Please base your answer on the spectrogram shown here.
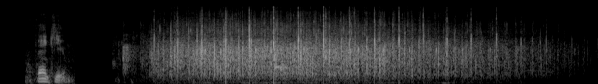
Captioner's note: audience applauding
